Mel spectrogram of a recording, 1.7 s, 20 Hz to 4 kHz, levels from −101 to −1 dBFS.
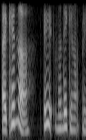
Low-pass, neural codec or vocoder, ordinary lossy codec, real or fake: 3.6 kHz; autoencoder, 48 kHz, 32 numbers a frame, DAC-VAE, trained on Japanese speech; none; fake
